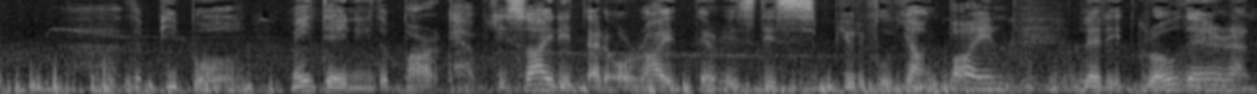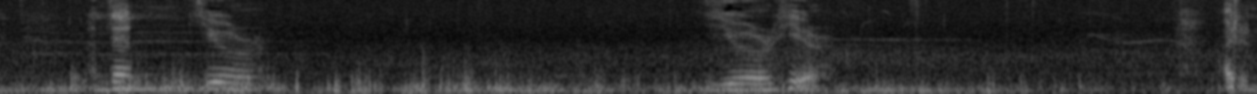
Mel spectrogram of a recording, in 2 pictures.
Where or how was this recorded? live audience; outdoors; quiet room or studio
outdoors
